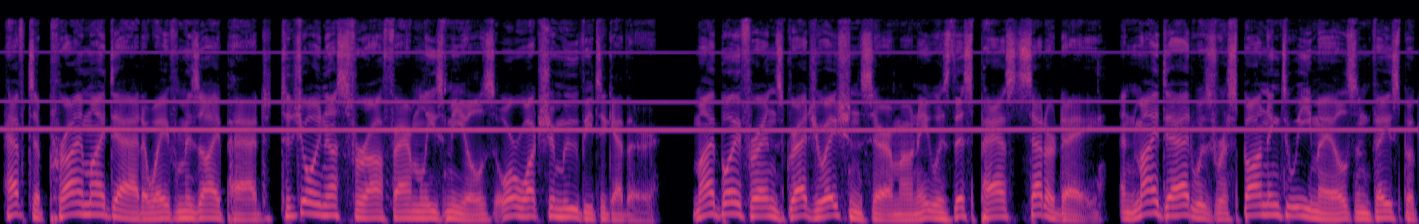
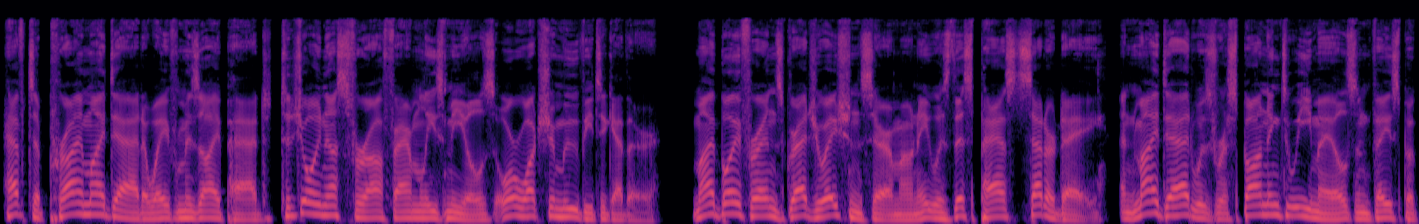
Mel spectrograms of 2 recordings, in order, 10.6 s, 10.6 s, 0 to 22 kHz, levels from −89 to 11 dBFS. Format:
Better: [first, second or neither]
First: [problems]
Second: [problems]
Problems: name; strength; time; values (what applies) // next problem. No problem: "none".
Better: second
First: high-pitched whine; loud; throughout; 2 kHz, 7 dB below the speech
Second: none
